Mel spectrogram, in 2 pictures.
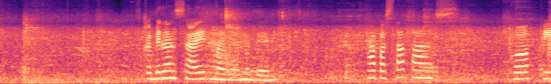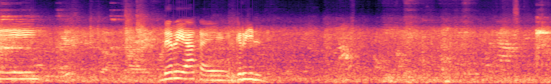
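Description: People chatter in a low murmur in the background.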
